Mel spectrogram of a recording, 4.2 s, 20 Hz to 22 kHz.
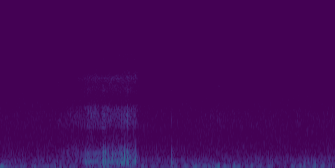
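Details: A Shiba Inu asleep in January 2024 gives one rough, buzzy snore lasting under a second. Faint, soft breathing follows in a quiet room.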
